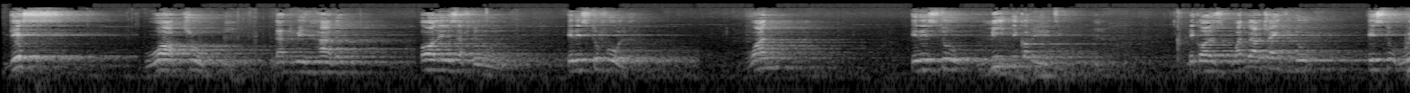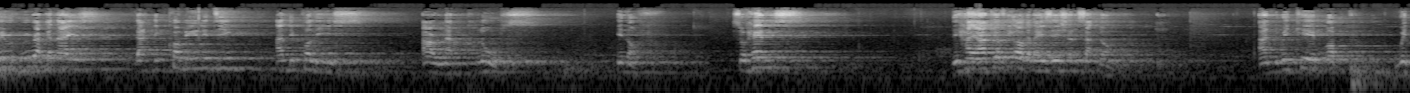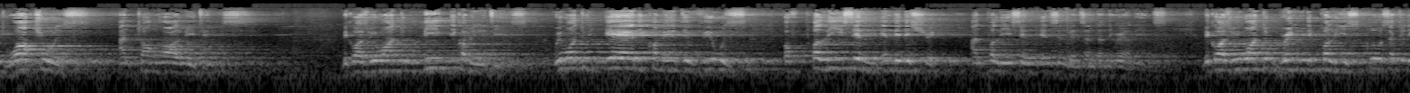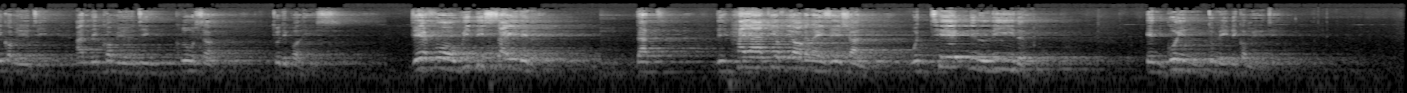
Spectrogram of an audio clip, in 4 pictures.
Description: The Royal St. Vincent and the Grenadines Police Force has restated their commitment to implement measures to combat crime and violence in St. Vincent and the Grenadines during a recent Town Hall meeting.
And, Deputy Commissioner of Police, Frankie Joseph says the Police are seeking to foster a better relationship with the public through the hosting of these activities.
